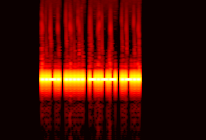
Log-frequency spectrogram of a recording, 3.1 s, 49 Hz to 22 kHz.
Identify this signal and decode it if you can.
Morse code, heard as a keyed tone, about 40 wpm, 700 Hz. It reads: F5YL
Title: DXCC-100 Call Signs - 4 Characters - Repeated 2x - 40wpm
